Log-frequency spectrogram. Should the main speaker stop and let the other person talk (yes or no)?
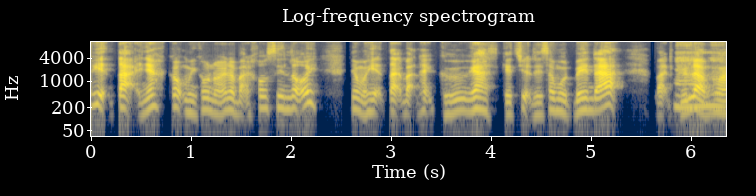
no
